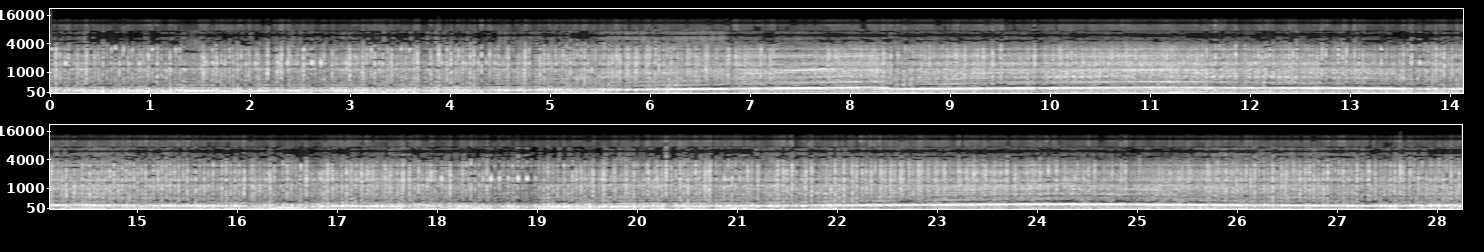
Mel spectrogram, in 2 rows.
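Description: Kawasaki ZX-12R inline-four engine under way at track speed, with heavy wind rush on the bike-mounted microphone. The engine note climbs, drops suddenly about eight seconds in as a gear is changed, then rises and falls slowly twice as the throttle is rolled on and off.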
